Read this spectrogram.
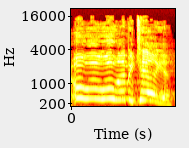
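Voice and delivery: high, loud eager blurting. Retold or imitated. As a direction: burst in wanting to talk first. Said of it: "he'd have been right there going".

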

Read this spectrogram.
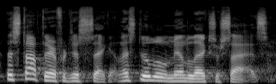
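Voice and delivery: ordinary talk, nothing marked

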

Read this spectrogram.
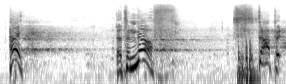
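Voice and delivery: sudden sharp parental rebuke; dad voice. Retold or imitated. Dad finally rebuking his arguing kids, stern dad voice. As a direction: cut them off, each command on its own. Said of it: "you do have a dad voice".

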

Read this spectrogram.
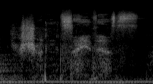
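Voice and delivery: slow stunned whisper; aghast hushed aside; shocked whisper. Retold or imitated. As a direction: whisper it, jaw dropped. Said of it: "I'm sitting there with my jaw on the ground like".

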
